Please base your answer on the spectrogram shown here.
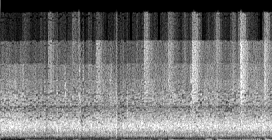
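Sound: audience applause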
